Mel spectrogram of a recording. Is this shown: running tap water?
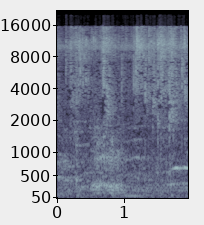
yes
